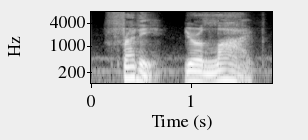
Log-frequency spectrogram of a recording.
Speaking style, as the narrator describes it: cried

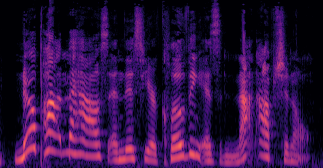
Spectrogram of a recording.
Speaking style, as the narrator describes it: Mom meets him at the door shouting

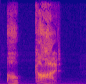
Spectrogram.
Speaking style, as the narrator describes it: Beth whispered

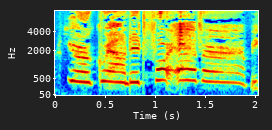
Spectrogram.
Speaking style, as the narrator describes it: her grandpa at home and yelling at her

